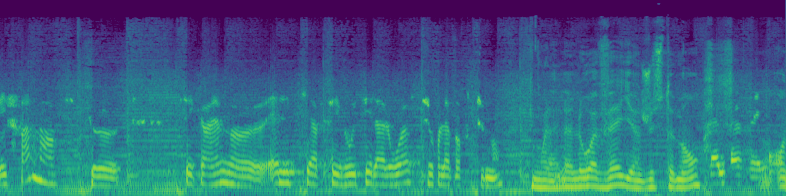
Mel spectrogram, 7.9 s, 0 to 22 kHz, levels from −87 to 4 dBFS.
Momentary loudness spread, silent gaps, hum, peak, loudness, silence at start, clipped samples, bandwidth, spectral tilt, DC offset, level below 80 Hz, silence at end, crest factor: 5 LU; none; none; -2 dBFS; -14 LUFS; 0 s; under 0.1%; 15.5 kHz; -5.5 dB/octave; under 0.1%; -30 dBFS; 0 s; 12 dB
